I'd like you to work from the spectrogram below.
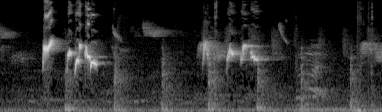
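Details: Caged red-whiskered bulbul, sound intended for decoy use or to make birds lively: two cheerful warbled phrases about two seconds apart, each a tumbling run of four or five bright notes, with faint thin calls between.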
